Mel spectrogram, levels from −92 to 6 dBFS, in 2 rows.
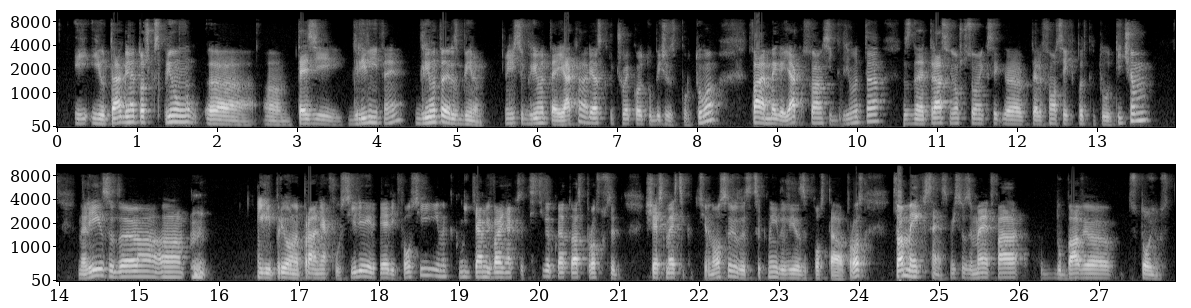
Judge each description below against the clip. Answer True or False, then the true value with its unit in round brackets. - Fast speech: True (205 wpm)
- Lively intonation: False (3.4 semitones)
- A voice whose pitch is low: True (130 Hz)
